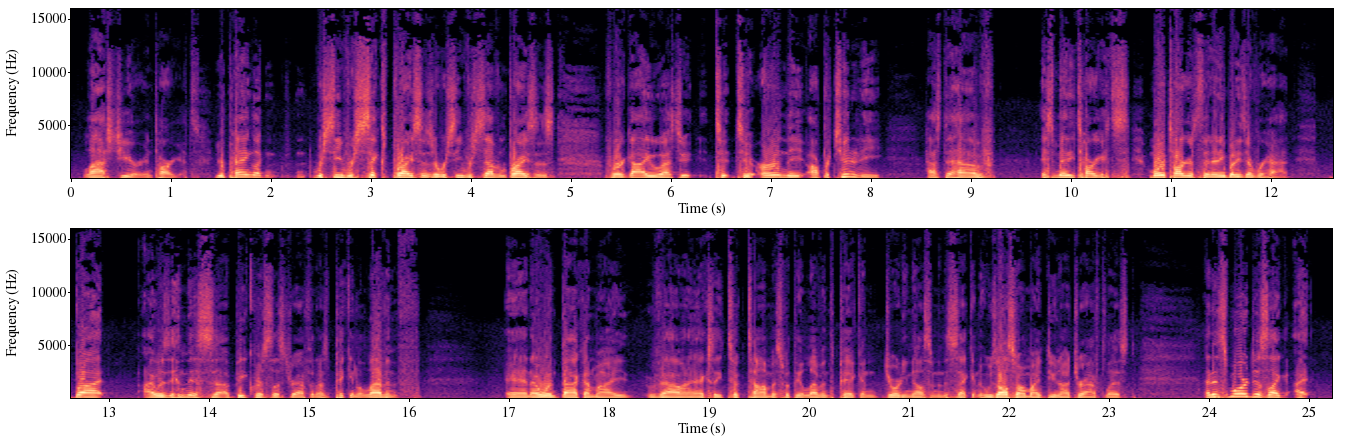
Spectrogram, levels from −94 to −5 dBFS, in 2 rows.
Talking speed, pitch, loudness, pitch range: 210 wpm, 155 Hz, -18 LUFS, 130-170 Hz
